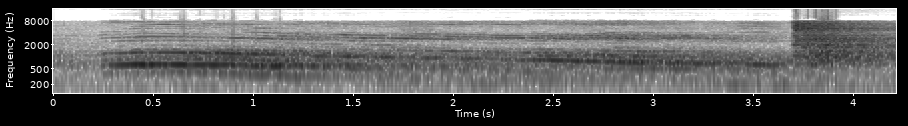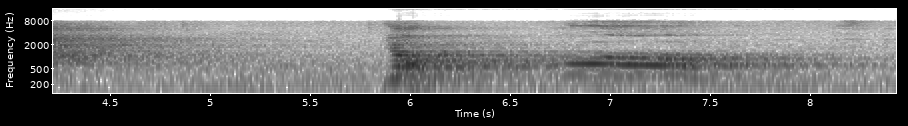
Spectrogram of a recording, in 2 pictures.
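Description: A ring-modulated voice sliding slowly downward in a long glissando, sounding like several voices moving at once. There is a sharp strike a little under four seconds in and another near six seconds, and after the second strike the gliding voice returns briefly.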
